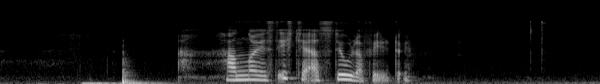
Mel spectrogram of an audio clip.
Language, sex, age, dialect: Faroese, female, 15-35, Suðurstreymoy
